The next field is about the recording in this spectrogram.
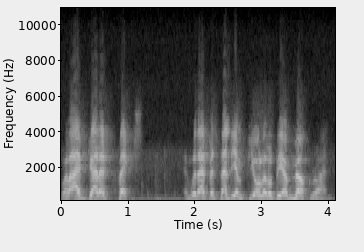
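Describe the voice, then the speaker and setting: Menacing spaceman gone paranoid: high male voice, very sharp edge, old radio sci-fi melodrama. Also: normal speed. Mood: gloating menace. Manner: menacing, taunting. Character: paranoid, murderous spaceman gloating over his stranded crewmates. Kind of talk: 1950s radio acting. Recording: noisy old 1950s radio recording.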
